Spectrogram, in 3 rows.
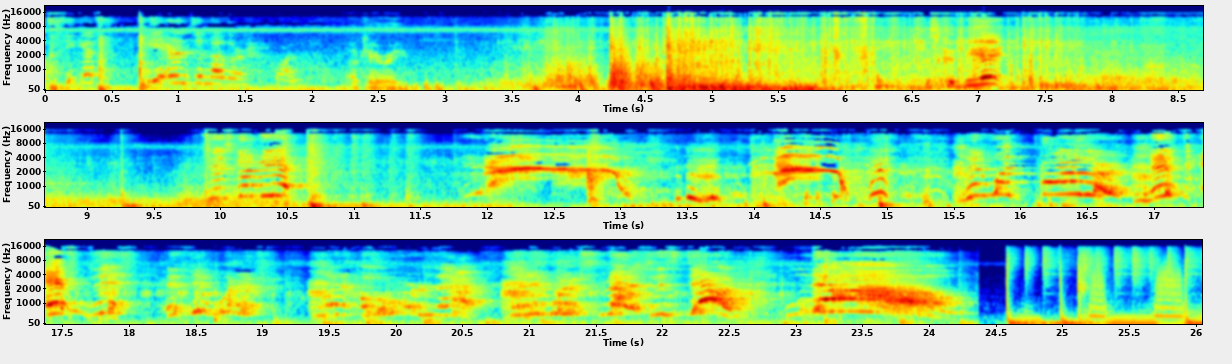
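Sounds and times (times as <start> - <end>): thump: 3.7 - 11.6
children shrieking and laughing: 11.8 - 24.2.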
